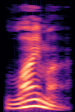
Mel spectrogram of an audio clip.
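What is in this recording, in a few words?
"lima", British English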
